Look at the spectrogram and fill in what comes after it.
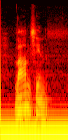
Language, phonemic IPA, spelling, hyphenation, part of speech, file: Dutch, /ˈʋaːn.zɪn/, waanzin, waan‧zin, noun, Nl-waanzin.ogg
- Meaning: 1. delusion 2. insanity, lunacy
